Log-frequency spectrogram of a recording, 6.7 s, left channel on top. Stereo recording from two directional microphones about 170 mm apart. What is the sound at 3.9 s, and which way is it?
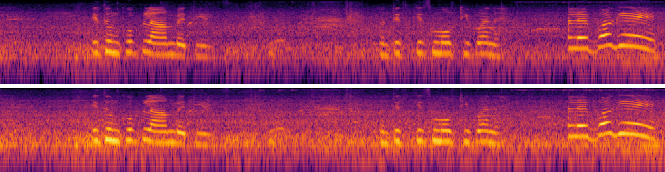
Speech, centre (ahead or behind).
